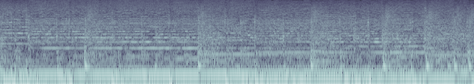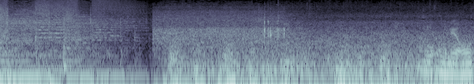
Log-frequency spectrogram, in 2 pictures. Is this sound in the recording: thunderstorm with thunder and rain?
yes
